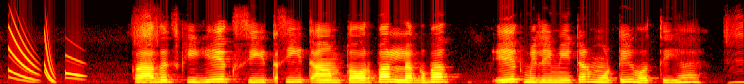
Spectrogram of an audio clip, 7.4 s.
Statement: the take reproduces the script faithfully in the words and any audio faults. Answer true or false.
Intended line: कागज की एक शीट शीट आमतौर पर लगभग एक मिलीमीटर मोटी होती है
false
